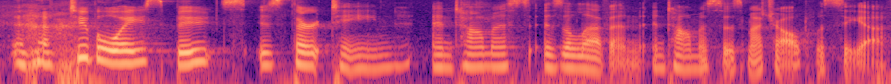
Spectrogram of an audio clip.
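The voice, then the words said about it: Southern American accent. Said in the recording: “southern accent.”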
